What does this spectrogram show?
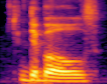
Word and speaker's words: DeBose: DeBose.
